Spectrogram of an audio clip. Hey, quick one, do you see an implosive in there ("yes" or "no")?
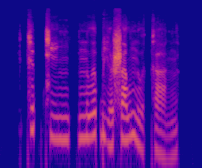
yes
